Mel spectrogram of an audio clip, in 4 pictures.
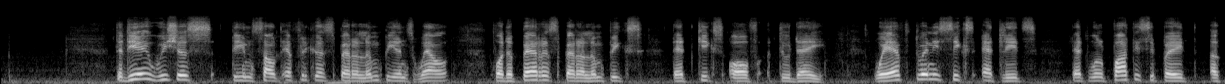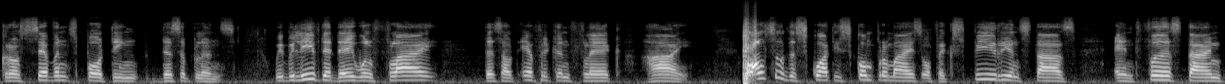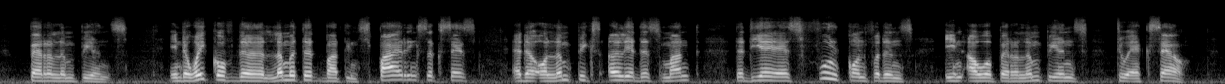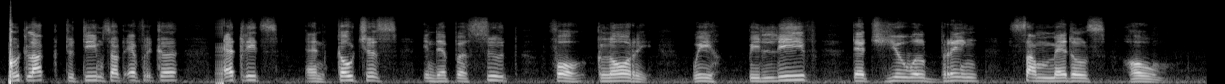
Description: soundbite by Joe McGluwa MP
